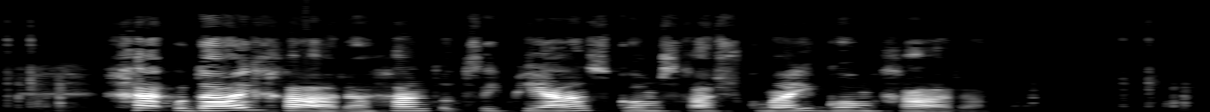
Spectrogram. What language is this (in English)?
Svan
